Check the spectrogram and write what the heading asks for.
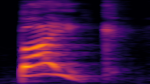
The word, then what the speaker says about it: bike: them be Ike i-k-e e is silent but I learned how to spell like l-i-k-e so now I know how to spell bike b-i-k-e and I bet you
